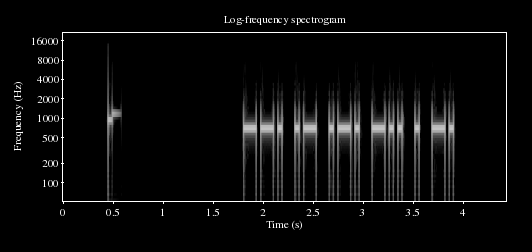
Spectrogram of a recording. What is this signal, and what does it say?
Morse code, heard as a keyed tone, about 28 wpm, 700 Hz. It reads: GARDEN
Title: Top 501-750 Words 28wpm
